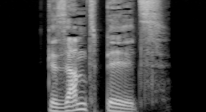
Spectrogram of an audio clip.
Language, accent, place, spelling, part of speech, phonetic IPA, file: German, Germany, Berlin, Gesamtbilds, noun, [ɡəˈzamtˌbɪlt͡s], De-Gesamtbilds.ogg
- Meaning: genitive of Gesamtbild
